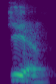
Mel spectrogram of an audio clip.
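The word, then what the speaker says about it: Kyiv: I saying it wrong Kev right you know the old way of saying it was give and now the new modern Ukrainian way is ke and I go back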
